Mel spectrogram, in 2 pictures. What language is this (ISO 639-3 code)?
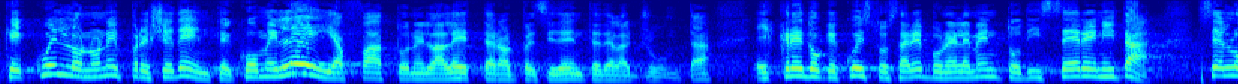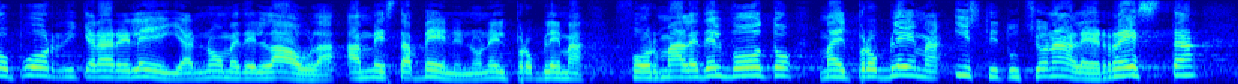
ita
